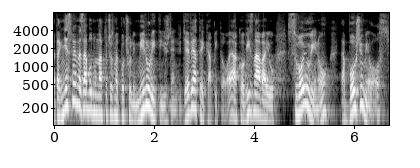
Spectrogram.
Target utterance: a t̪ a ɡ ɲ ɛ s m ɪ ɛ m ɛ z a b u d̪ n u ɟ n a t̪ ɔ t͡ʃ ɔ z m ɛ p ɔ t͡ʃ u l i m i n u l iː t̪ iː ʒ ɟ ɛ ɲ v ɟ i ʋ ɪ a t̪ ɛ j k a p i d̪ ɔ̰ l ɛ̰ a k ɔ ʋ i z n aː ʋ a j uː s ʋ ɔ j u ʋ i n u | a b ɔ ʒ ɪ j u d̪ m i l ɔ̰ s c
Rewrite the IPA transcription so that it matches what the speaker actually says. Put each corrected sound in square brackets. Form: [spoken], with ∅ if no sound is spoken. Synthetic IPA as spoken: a t̪ a ɡ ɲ ɛ s m ɪ ɛ m ɛ z a b u d̪ n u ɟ n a t̪ ɔ t͡ʃ ɔ z m ɛ p ɔ t͡ʃ u l i m i n u l iː t̪ iː ʒ ɟ ɛ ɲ v ɟ [ɛ] ʋ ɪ a t̪ ɛ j k a p i [t̪] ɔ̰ l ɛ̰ a k ɔ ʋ i z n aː ʋ a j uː s ʋ ɔ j u ʋ i n u | a b ɔ ʒ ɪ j u [∅] m i l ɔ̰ s c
